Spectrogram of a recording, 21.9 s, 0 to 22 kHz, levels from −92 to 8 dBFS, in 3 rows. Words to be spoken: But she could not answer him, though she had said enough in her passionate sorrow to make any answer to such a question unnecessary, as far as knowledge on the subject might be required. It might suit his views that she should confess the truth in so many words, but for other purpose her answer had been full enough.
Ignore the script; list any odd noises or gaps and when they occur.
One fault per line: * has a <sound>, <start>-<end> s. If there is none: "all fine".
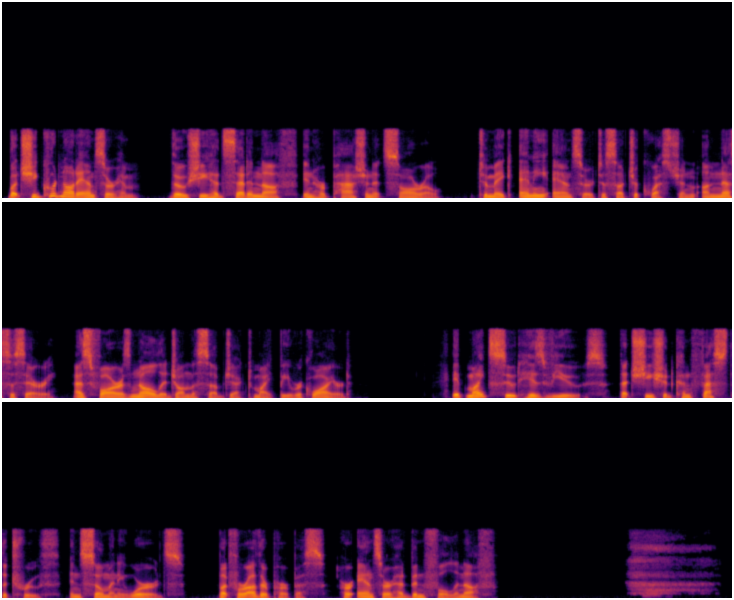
* has a sigh, 20.8-21.8 s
